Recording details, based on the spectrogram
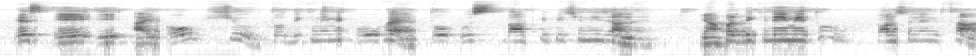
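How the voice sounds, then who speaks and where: A man's voice: high voice, a little hiss or hum, low-quality recording. Indian male teacher quizzing his class. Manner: coaxing, quizzes viewers with repeated questions. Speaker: English teacher. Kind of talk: classroom lesson explaining grammar.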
